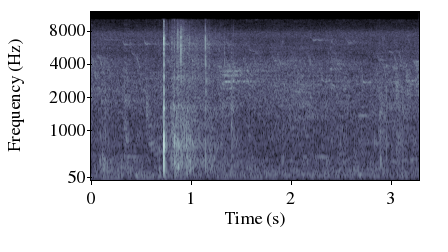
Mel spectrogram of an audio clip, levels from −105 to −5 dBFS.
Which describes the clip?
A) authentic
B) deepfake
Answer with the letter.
A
